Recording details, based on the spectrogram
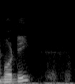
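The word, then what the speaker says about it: Māori: Modi, and that's Modi? you roll the R. I'm not gonna try and Modi. but pronounce it sounds more like a D.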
